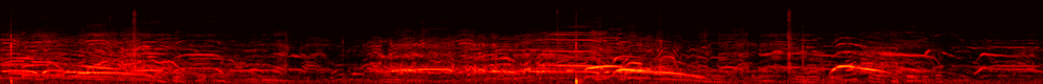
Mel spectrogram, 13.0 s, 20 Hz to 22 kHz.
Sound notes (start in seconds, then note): 1.9 crowd cheers and shouts encouragement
